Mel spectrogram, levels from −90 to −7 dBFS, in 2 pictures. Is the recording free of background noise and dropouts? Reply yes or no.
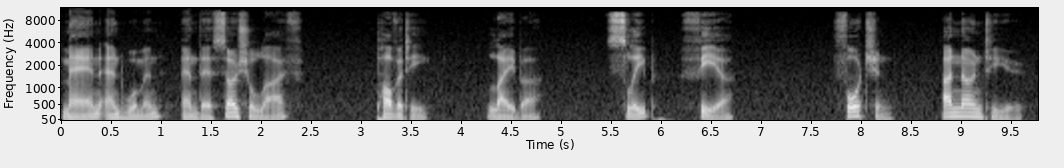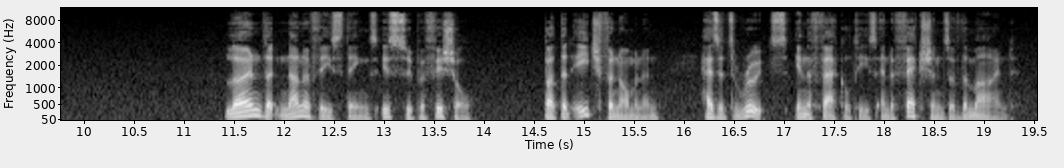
yes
